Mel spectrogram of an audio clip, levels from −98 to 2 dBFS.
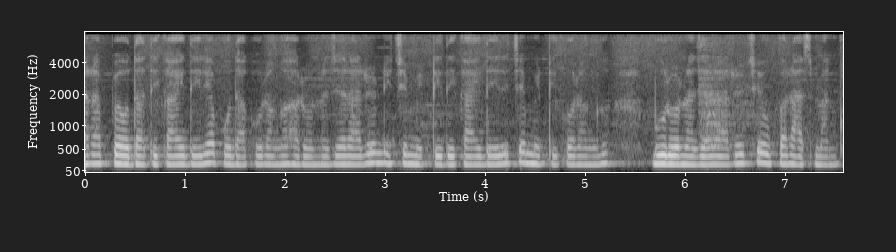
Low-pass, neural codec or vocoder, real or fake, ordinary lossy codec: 7.2 kHz; none; real; none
